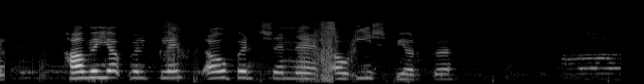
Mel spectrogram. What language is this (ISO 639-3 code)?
isl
